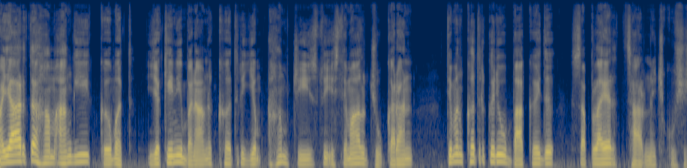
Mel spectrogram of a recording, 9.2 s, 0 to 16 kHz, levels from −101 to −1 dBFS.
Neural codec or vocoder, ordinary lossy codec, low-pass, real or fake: vocoder, 48 kHz, 128 mel bands, Vocos; MP3, 96 kbps; 14.4 kHz; fake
